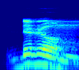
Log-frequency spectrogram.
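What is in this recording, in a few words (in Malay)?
"derum", Malay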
